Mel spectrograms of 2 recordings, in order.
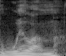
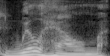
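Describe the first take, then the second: First: The name has no h sound in the middle. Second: The name has an h sound in the middle. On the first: The speaker calls it wrong. "not Willem" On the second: The speaker calls it right. "it's Wilhelm, H E L M"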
